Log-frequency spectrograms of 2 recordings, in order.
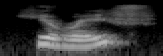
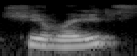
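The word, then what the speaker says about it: hiraeth: I think but it's it's pronounced I think here Rafe or he wraiths and it it's it's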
